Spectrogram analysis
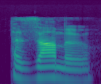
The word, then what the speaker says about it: Pazamu: you want to leave Dorothy with I've actually been saying her name wrong. It's Pazamu, but I like Pazuzu better.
